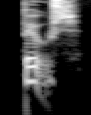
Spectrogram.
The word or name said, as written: bøvs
